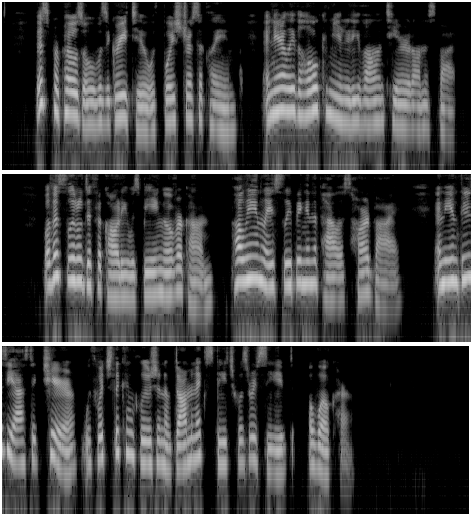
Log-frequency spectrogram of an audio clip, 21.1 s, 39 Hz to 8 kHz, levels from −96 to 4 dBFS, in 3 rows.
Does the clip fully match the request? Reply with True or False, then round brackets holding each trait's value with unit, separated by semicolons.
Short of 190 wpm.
True (135 wpm)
